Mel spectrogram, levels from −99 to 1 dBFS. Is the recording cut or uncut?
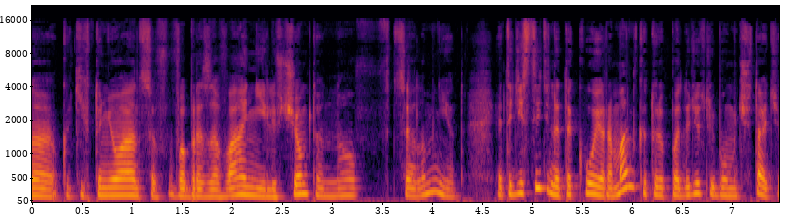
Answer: uncut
